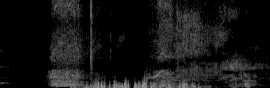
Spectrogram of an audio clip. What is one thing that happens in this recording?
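A toy car's small electric motor whirs as it drives over grass.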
